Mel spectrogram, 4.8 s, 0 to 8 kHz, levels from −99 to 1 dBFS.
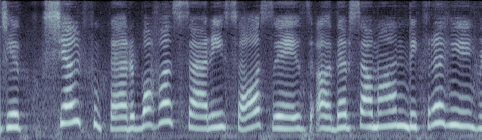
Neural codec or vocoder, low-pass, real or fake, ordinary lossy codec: codec, 16 kHz, 1 kbps, FunCodec, trained on LibriTTS, 50 frames a second; none; fake; none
